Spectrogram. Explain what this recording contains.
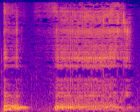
fart poot gas flatulence
flatulence, gas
